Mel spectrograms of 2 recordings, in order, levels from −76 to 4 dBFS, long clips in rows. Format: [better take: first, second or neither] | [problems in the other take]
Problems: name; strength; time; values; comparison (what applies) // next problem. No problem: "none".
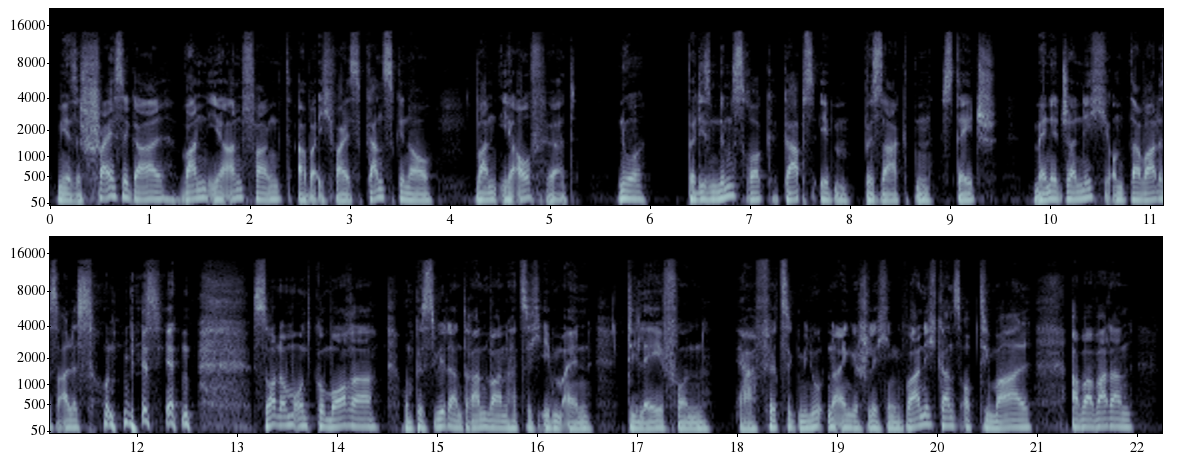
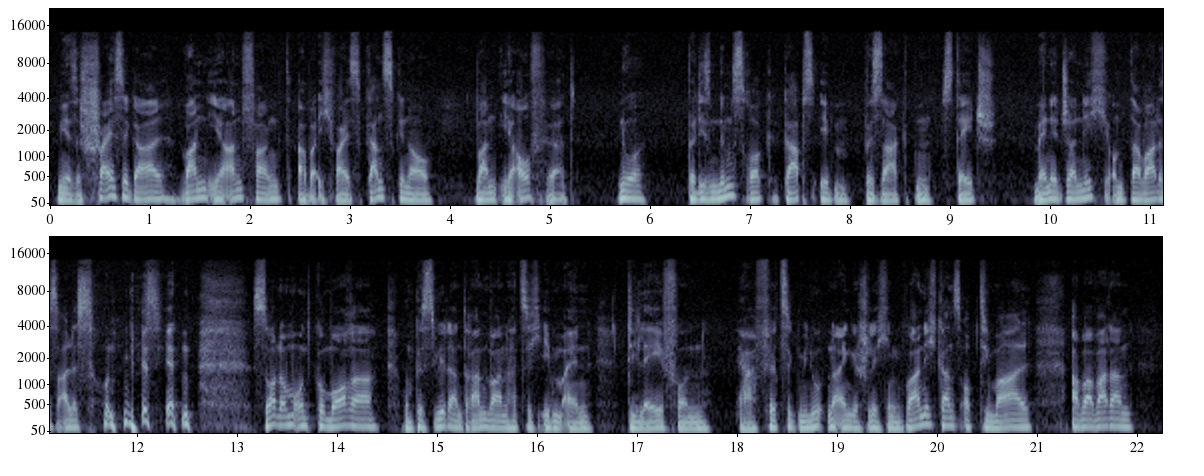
first | hiss; faint; throughout; 25 dB below the speech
